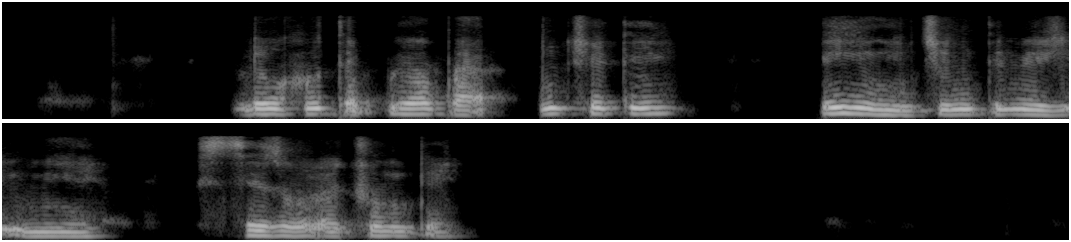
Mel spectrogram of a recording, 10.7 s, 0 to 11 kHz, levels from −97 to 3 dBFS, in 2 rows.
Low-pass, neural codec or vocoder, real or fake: 7.2 kHz; codec, 16 kHz, 2 kbps, FreqCodec, smaller model; fake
